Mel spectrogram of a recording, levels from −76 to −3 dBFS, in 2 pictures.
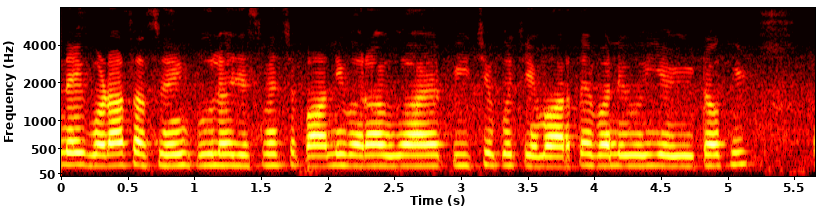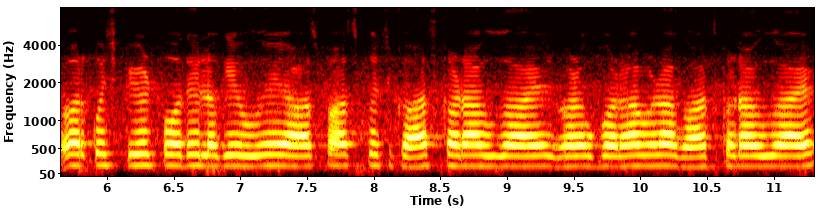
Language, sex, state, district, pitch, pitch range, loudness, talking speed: Hindi, female, Uttar Pradesh, Budaun, 190 Hz, 185-200 Hz, -14 LUFS, 205 wpm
